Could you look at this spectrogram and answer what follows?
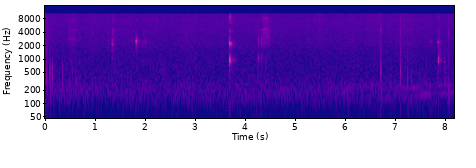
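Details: Infant on day 19: faint, quiet room with several soft, sudden catches a couple of seconds apart; hiccups.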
